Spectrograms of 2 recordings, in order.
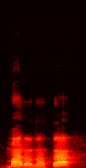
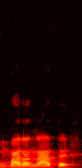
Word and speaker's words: Maranatá: Maranatá, como dizemos nós católicos, ou maranata, como dizem nossos irmãos separados, irmãos das comunidades evangélicas ou protestantes, não importa a pronúncia, o significado é o mesmo.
